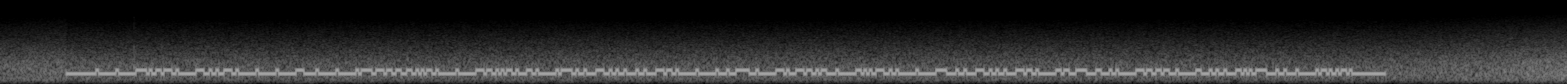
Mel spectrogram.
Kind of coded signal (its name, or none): RTTY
